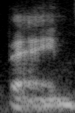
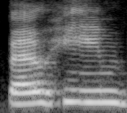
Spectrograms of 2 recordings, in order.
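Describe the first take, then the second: First: The name is said with one syllable. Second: The name is said with two syllables. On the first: The speaker calls it right. "but we pronounce it Bame" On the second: The speaker calls it wrong. "I know it looks like Bohem"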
